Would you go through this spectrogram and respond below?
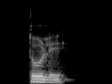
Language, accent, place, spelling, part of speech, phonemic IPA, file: French, France, Lyon, tollé, noun, /tɔ.le/, LL-Q150 (fra)-tollé.wav
- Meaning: outcry; backlash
